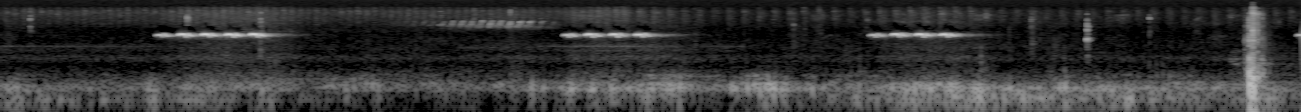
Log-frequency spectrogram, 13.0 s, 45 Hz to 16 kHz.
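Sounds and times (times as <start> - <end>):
faint low hum: 0.0 - 13.0
small bird chirping: 1.6 - 2.9, 4.2 - 6.7, 8.7 - 9.8.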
